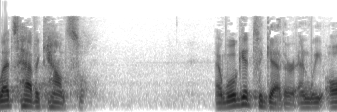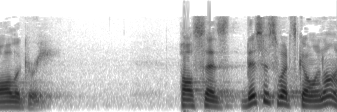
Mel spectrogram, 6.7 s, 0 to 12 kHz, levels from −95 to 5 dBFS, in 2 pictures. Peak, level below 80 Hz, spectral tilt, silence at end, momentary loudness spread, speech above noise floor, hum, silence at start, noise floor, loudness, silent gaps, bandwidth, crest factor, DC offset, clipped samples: 0 dBFS; -64 dBFS; -6 dB/octave; 0 s; 15 LU; 51 dB; none; 0 s; -66 dBFS; -16 LUFS; none; 7.8 kHz; 16 dB; under 0.1%; under 0.1%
